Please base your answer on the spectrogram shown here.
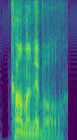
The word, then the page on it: commonable: British English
